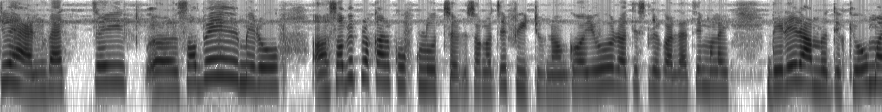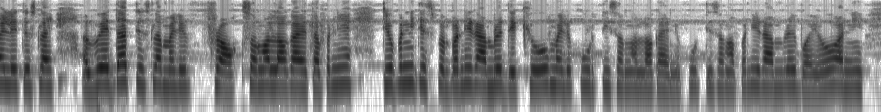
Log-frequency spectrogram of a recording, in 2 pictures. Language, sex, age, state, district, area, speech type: Nepali, female, 18-30, West Bengal, Darjeeling, rural, spontaneous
